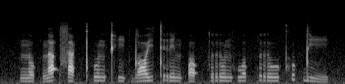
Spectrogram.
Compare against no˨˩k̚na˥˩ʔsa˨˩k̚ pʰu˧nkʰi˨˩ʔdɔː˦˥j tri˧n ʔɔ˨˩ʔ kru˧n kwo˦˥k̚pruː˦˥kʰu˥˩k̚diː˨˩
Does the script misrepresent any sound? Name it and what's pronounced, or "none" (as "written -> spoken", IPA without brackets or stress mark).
none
